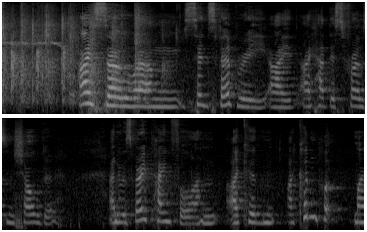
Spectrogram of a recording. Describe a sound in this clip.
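An elderly woman speaks calmly through a microphone in a large room.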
